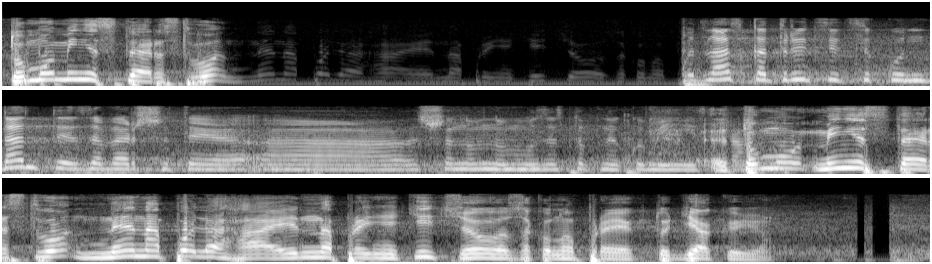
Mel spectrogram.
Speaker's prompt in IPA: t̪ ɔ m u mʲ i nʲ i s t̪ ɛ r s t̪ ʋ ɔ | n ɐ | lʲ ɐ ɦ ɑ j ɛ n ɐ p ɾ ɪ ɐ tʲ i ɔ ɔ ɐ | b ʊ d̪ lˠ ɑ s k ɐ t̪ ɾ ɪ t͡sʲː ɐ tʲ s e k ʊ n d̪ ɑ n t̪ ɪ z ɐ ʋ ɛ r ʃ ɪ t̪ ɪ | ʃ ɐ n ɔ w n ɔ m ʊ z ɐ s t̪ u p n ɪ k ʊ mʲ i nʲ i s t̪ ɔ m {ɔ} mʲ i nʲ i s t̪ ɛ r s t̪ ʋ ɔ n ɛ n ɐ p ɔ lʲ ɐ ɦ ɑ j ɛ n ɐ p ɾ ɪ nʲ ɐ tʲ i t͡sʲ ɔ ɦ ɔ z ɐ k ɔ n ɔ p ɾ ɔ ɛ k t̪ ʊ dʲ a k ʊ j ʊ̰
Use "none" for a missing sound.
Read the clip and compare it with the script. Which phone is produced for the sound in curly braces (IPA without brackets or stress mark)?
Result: u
